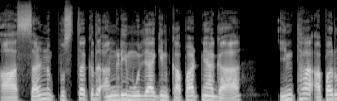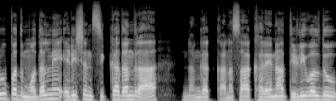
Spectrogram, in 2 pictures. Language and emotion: Kannada, surprised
